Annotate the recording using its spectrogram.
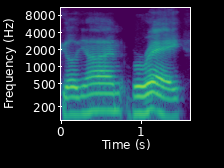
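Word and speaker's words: Guillain-Barré: gillian brewer and i was listening to the pronunciation is that gillian beret syndrome is and it says that gillian beret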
